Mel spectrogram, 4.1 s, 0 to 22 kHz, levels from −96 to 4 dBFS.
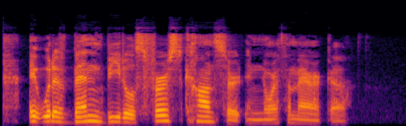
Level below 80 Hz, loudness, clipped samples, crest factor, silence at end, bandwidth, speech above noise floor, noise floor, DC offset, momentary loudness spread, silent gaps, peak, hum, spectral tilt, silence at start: -60 dBFS; -18 LUFS; under 0.1%; 18 dB; 0.6 s; 9.6 kHz; 45 dB; -63 dBFS; under 0.1%; 9 LU; none; -2 dBFS; none; -3.5 dB/octave; 0.05 s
